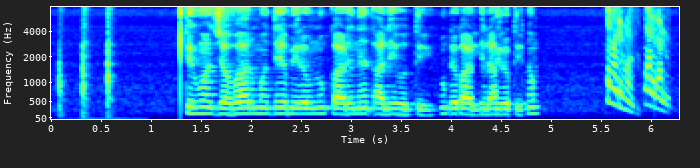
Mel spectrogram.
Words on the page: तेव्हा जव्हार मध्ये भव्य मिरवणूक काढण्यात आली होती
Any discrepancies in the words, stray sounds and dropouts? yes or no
yes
